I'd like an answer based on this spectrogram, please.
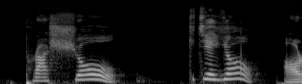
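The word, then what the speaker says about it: прошёл: Prashel? Huh? No, prashol.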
